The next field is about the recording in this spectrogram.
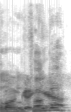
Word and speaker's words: Hufanga: Oh, Hufanga.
